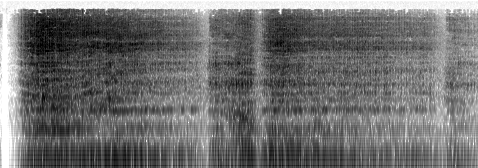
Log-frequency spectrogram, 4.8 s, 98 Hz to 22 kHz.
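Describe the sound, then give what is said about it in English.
Deep, loud roaring of two approaching saber-toothed tigers, rumbling almost continuously with brief dips before surging again. Harsh, growling and thick with low rumble, with no talking. “Issue Number 2 opens with Morgan still lashed to the branch of a tree as two saber-toothed tigers approach.”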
